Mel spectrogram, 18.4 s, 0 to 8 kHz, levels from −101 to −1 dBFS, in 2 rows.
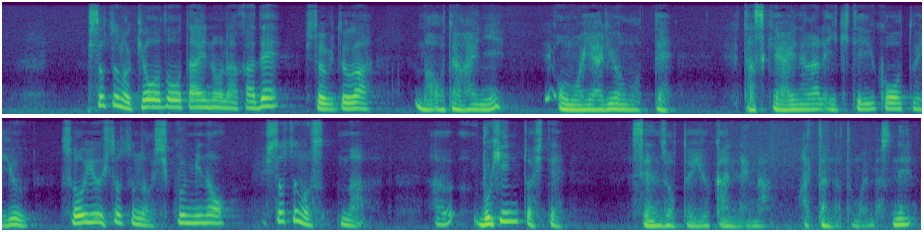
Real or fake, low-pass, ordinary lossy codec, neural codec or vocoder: real; 7.2 kHz; Opus, 64 kbps; none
